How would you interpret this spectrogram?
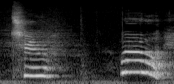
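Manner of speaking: rising woo to hype the class; excited cheer. Real, not acted. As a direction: cheer them through the last rep. Cheering class on final reps.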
